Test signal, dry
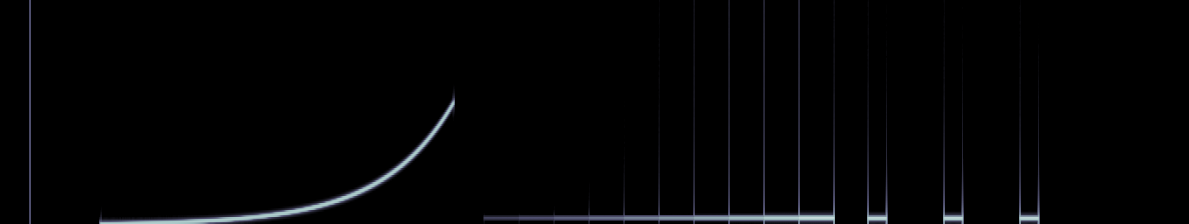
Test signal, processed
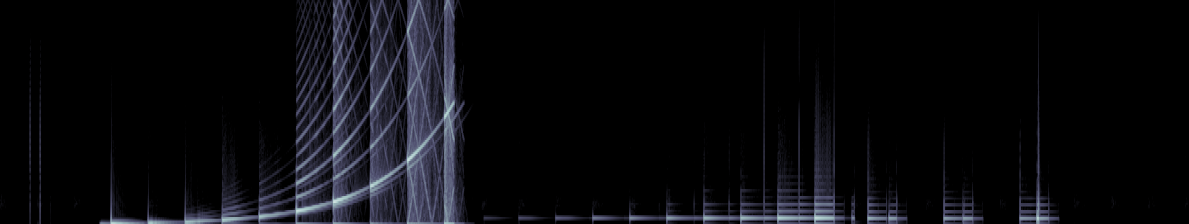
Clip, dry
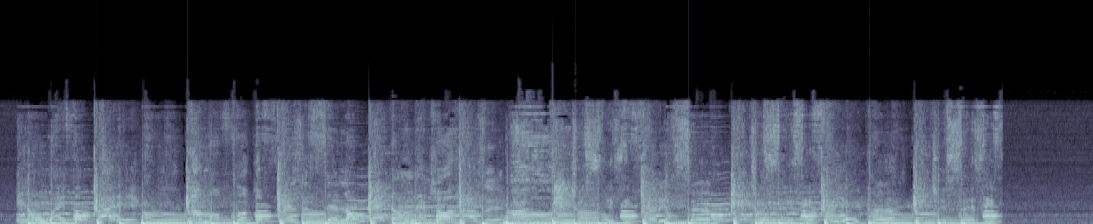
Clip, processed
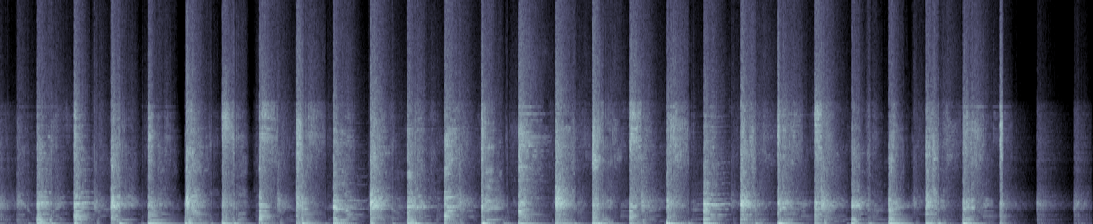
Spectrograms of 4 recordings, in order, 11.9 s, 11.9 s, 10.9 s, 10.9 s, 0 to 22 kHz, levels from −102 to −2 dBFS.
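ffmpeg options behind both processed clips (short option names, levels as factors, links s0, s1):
-filter_complex "[0:a]bandreject=f=162.6:t=h:w=4,bandreject=f=325.2:t=h:w=4,acrossover=split=3600[s0][s1];[s1]acompressor=threshold=0.0141:ratio=4:attack=1:release=60[s2];[s0][s2]amix=inputs=2:normalize=0,equalizer=f=125:t=o:w=1:g=3,equalizer=f=250:t=o:w=1:g=-12,equalizer=f=1000:t=o:w=1:g=-11,equalizer=f=2000:t=o:w=1:g=9,equalizer=f=4000:t=o:w=1:g=-12,equalizer=f=8000:t=o:w=1:g=4,aphaser=in_gain=1:out_gain=1:delay=2.2:decay=0.25:speed=1:type=sinusoidal,crystalizer=i=9.5:c=0,aeval=exprs='(tanh(7.94*val(0)+0.6)-tanh(0.6))/7.94':c=same,adynamicsmooth=sensitivity=7.5:basefreq=2500,aeval=exprs='0.2*(cos(1*acos(clip(val(0)/0.2,-1,1)))-cos(1*PI/2))+0.0562*(cos(2*acos(clip(val(0)/0.2,-1,1)))-cos(2*PI/2))':c=same,asplit=2[s3][s4];[s4]adelay=101,lowpass=f=4000:p=1,volume=0.126,asplit=2[s5][s6];[s6]adelay=101,lowpass=f=4000:p=1,volume=0.24[s7];[s3][s5][s7]amix=inputs=3:normalize=0,aeval=exprs='val(0)*pow(10,-37*if(lt(mod(2.7*n/s,1),2*abs(2.7)/1000),1-mod(2.7*n/s,1)/(2*abs(2.7)/1000),(mod(2.7*n/s,1)-2*abs(2.7)/1000)/(1-2*abs(2.7)/1000))/20)':c=same,volume=2.24"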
